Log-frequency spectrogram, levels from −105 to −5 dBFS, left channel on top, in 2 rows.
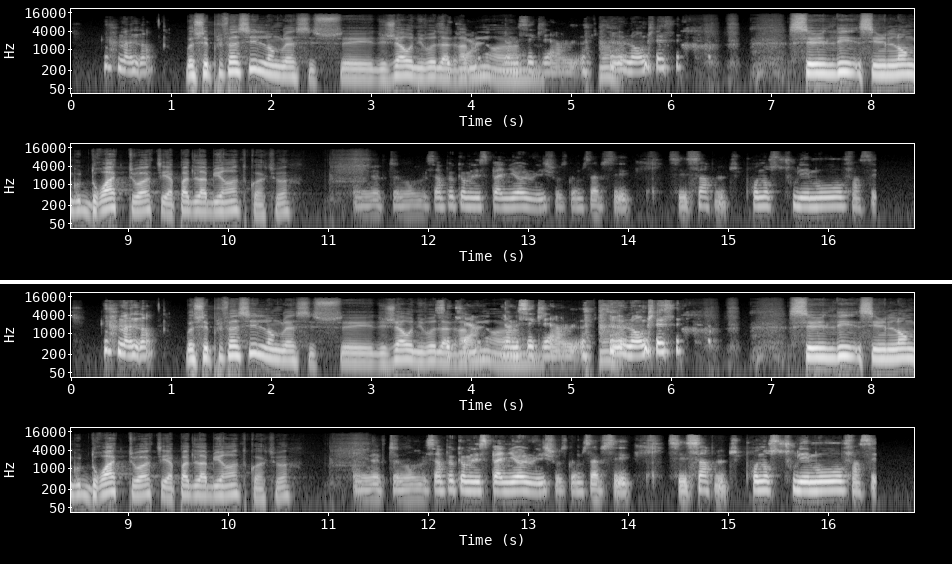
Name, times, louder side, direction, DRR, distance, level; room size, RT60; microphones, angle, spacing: voice 1, 0.3-0.8 3.7-6.1 11.2-16.5, right 8 dB, 80° right, 0.3 m, -26 dB
voice 2, 1.2-4.6 5.3-5.4 6.6-10.6 11.1-11.4, equal, 5° right, 0.4 m, -25 dB
head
